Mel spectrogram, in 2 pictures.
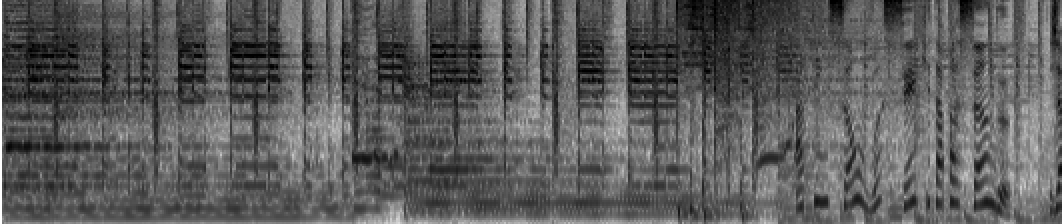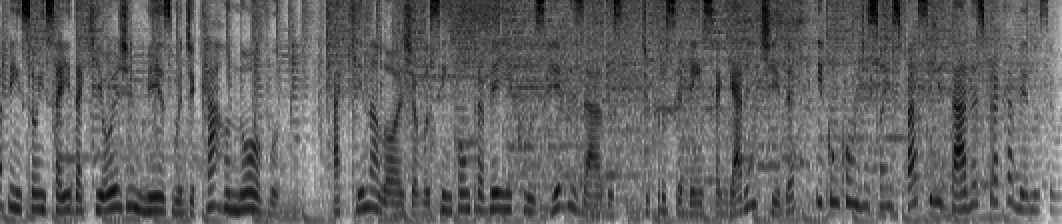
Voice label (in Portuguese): Vinheta Comercial Profissional em Audio Entre agora Loja de Veiculos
